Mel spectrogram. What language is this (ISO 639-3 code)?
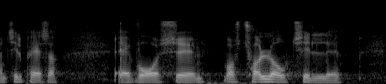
dan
